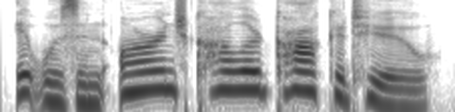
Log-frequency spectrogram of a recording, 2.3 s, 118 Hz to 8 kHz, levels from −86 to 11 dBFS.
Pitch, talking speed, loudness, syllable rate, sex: 215 Hz, 160 wpm, -17 LUFS, 6.1 syllables/s, female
